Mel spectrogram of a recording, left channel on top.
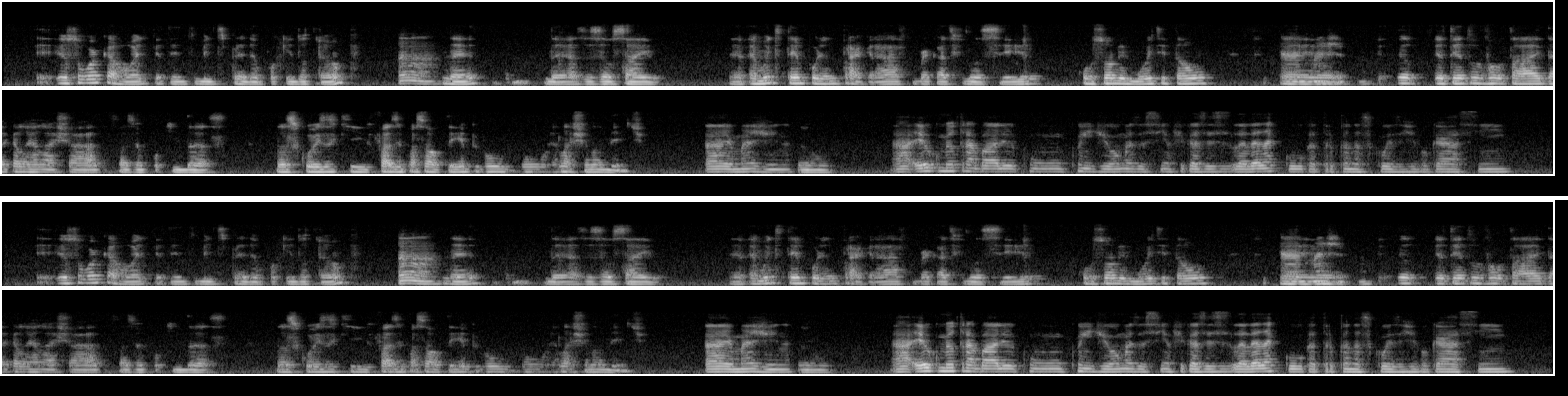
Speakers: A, on the left; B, on the right.
A: eu sou workaholic, eu tento me desprender um pouquinho do trampo,
B: Ah,
A: né? né? Às vezes eu saio. É, é muito tempo olhando para gráfico, mercado financeiro, consome muito, então
B: cara,
A: é,
B: imagina.
A: eu, eu tento voltar e dar aquela relaxada, fazer um pouquinho das, das coisas que fazem passar o tempo e vão, vão relaxando a mente.
B: Ah, imagina.
A: Então,
B: Ah, eu com meu trabalho com, com idiomas, assim, eu fico às vezes lelé da cuca, trocando as coisas de lugar, assim.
